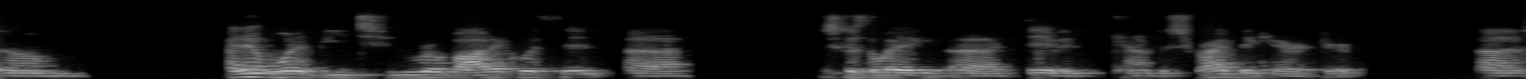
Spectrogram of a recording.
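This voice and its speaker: A man answering casually as an actor guest on a video call, tentative and halting as he explains himself. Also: mid-range voice, a little mellow. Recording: dull, lo-fi call audio.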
